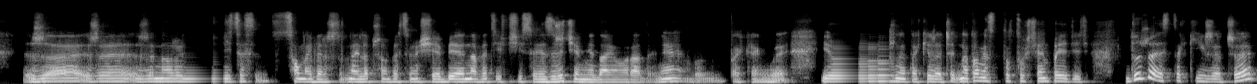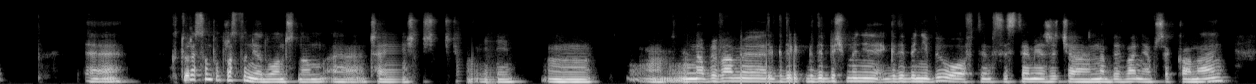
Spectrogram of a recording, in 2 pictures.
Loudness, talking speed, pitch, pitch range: -15 LUFS, 135 wpm, 130 Hz, 120-140 Hz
